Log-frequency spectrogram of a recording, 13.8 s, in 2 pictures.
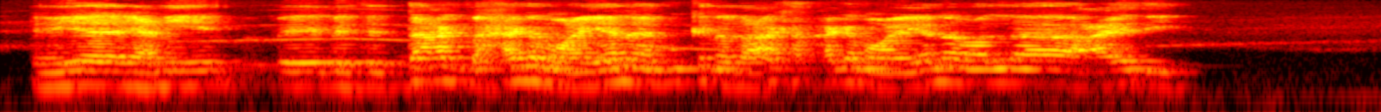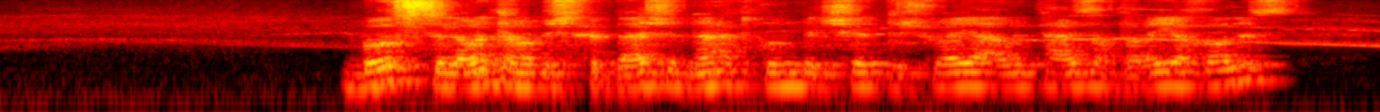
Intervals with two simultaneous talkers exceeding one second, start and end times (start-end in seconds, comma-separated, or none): none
